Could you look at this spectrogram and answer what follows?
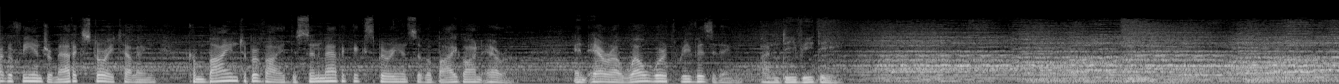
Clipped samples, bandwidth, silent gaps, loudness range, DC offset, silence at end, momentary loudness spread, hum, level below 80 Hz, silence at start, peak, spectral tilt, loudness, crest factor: under 0.1%; 9.4 kHz; none; 2 LU; 1%; 0 s; 8 LU; none; -40 dBFS; 0 s; 0 dBFS; -7.5 dB/octave; -19 LUFS; 18 dB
